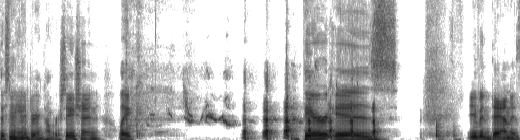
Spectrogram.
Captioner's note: guy laughing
